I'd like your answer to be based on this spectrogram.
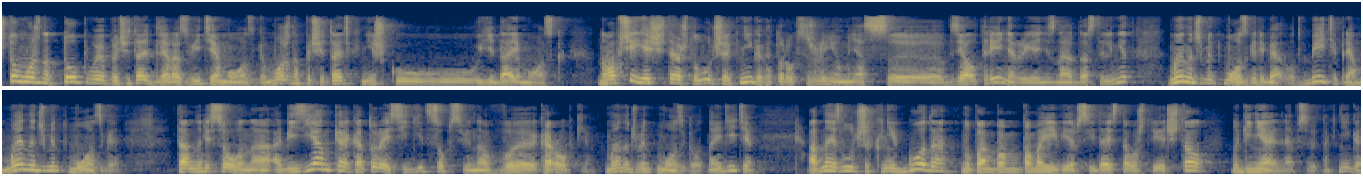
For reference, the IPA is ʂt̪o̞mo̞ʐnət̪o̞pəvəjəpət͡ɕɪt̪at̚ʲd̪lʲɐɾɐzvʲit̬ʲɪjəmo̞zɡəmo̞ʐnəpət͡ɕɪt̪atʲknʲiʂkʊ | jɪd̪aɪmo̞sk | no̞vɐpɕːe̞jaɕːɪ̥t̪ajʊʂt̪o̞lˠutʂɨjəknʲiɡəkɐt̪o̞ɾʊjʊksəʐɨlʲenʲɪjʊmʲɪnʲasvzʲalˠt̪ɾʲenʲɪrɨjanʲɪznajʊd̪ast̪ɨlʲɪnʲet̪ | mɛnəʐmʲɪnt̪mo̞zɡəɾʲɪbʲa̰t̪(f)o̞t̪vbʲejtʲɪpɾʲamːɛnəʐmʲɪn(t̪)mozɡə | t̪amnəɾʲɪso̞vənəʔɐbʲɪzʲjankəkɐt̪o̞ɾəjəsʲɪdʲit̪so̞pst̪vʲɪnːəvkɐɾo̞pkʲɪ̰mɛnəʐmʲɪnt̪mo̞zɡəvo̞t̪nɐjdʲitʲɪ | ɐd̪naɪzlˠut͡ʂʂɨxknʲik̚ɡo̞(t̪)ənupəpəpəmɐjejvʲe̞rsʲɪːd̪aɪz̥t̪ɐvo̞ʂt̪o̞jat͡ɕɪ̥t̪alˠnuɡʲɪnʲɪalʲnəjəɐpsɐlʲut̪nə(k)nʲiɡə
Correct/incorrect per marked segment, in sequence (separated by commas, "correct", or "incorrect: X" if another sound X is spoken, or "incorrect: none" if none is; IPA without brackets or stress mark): incorrect: v, correct, incorrect: d̪, correct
